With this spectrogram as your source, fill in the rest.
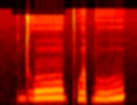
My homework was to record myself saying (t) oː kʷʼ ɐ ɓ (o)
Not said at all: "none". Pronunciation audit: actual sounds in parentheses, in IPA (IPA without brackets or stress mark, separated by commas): dʱ, u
